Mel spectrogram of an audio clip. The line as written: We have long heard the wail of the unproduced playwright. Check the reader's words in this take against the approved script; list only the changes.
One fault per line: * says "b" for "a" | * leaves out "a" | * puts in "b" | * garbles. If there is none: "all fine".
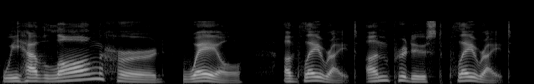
* leaves out "the"
* says "playwright" for "the"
